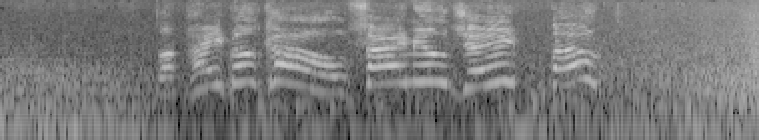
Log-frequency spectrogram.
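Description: A man shouts hoarsely and fiercely, close by.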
